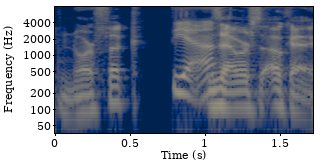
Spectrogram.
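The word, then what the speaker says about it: Norfolk: not heard of either I can confirm you pronounced norfol as it is said I live an hour down the road it's a really beautiful place as it is said so like norfol yeah is that where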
